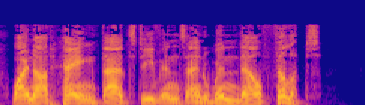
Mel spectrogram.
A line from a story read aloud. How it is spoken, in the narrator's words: Someone cried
